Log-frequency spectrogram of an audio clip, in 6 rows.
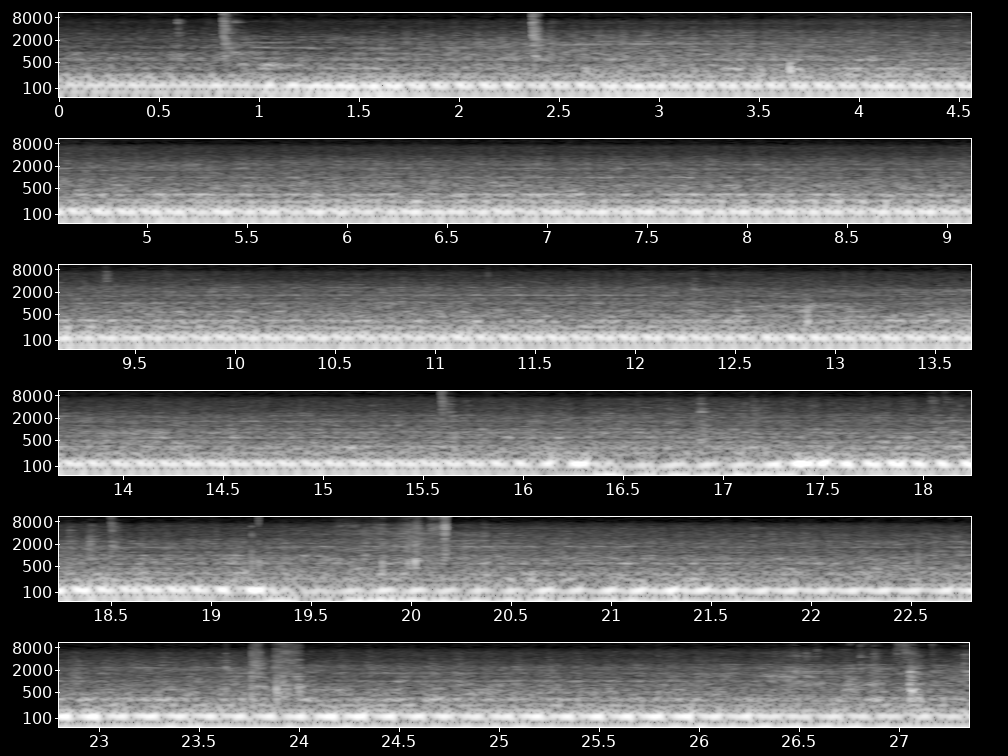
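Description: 1978 Chevrolet C10 pickup's engine running steadily, heard from inside the cab. Its note shifts partway through as the truck gets under way. A couple of light clicks come in the first few seconds.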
